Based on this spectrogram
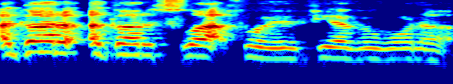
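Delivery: put-on Brooklyn accent, laid-back and smooth. Retelling an offer from the owner's friend, imitating Craig's Brooklyn accent. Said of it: "He he talked like he was from Brooklyn".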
